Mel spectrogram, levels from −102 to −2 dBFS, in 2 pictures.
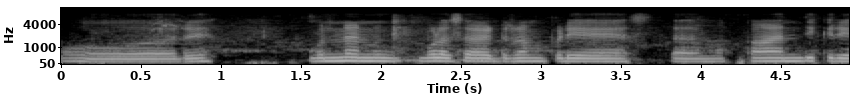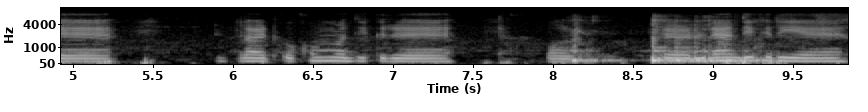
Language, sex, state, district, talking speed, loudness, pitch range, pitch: Rajasthani, female, Rajasthan, Churu, 135 wpm, -36 LUFS, 170-195 Hz, 180 Hz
